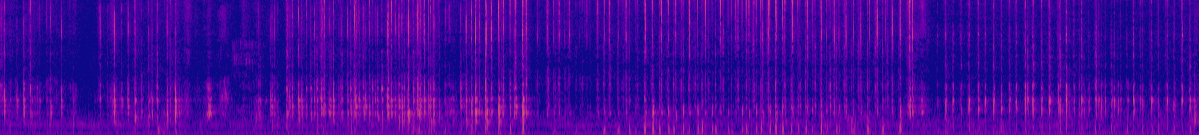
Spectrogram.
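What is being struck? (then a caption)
Hard eyeglasses case covered in faux leather. A closed black faux leather hard eyeglasses case lying on a felt mat is tapped rapidly and densely on its shell with the fingertips of both hands. The result is a quiet, continuous patter of short, dry, muted clicks centered in the low-mid range, with brief lulls between bursts.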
